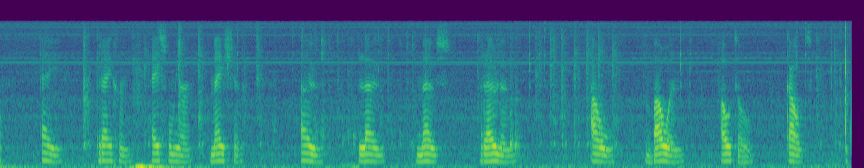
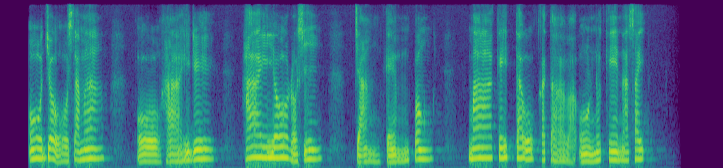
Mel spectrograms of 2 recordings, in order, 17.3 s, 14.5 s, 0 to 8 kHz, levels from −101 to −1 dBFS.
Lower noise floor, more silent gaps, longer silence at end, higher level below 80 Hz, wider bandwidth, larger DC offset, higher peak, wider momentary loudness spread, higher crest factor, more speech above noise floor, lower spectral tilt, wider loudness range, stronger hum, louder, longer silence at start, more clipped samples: second, -40 dBFS vs -60 dBFS; neither; second, 0.25 s vs 1.6 s; first, -36 dBFS vs -46 dBFS; second, 5.4 kHz vs 7.6 kHz; neither; about the same, 0 dBFS vs 0 dBFS; first, 22 LU vs 10 LU; first, 22 dB vs 16 dB; second, 20 dB vs 46 dB; first, -7.5 dB/octave vs -6 dB/octave; about the same, 4 LU vs 4 LU; neither; second, -22 LUFS vs -16 LUFS; second, 0 s vs 0.6 s; neither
